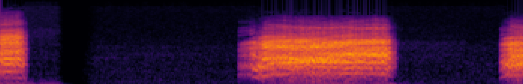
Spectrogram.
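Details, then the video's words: A long raspy vulture squawk of about one second stands between the tail of one call and the start of another, against silence. "VULTURE VOICE | BIRD OF PREY | SCAVENGERS | CARRION | EXTANT SPECIES | CATHARIDAE |SQUAWKS|"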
